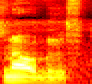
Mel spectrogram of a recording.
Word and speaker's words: Malamuth: There have been some complaints about the liberties Malamuth, is it Malmuth or Malamuth? Did I say it wrong the first time? Yeah, I said it wrong the first time. It's Malamuth. There have been some complaints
